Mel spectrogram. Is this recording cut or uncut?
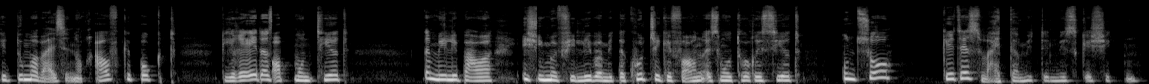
cut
